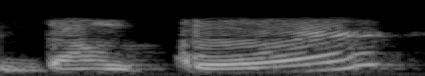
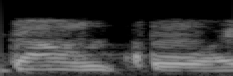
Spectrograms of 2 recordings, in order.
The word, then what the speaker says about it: Danko: It's actually like the Dutch way. If you want to pronounce it like the Dutch way, it's Dankoor. But you can Dankoor. also say like Dankoor. That's fine by me as well.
